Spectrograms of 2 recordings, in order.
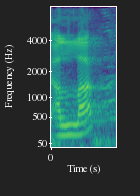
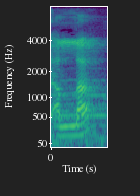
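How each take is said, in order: First: The word is said more loudly. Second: The word is said at normal loudness.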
